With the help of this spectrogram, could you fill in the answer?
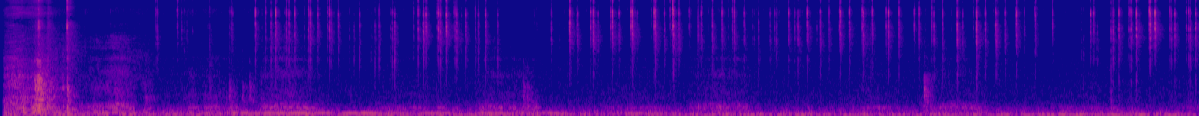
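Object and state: Soap bar.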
